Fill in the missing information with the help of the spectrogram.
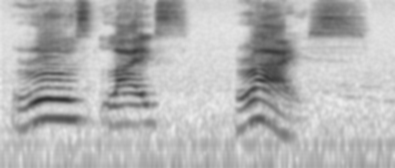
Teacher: when we emphasize rice, we are saying that contrary to what someone else may have suggested, it is not beans that Rose likes, it is rice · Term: contrastive stress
